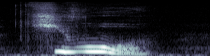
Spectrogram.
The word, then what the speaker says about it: чего: guys, and today you'll learn how to pronounce the word чего or what. In Russian, че is always soft, pronounced with a tongue that is high and forward, not ch with a low tongue, but ch, ч.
